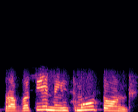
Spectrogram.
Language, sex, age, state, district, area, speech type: Odia, female, 30-45, Odisha, Kendujhar, urban, conversation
